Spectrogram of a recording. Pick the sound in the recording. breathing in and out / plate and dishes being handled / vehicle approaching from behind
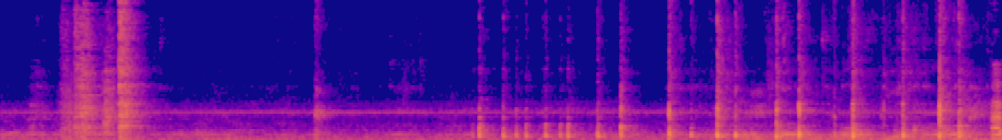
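plate and dishes being handled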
